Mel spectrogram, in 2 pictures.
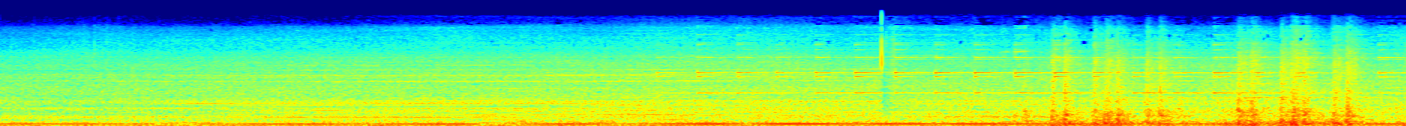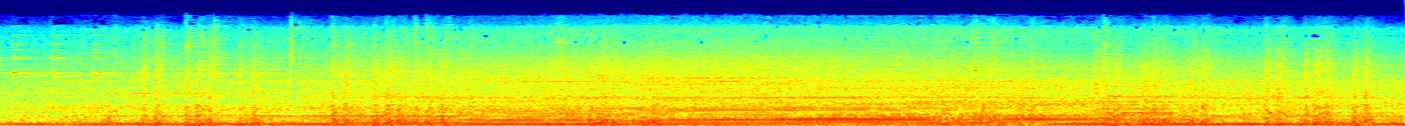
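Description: Diesel-hauled work train approaching and passing, its engines humming low and steady and growing louder. From about ten seconds in, the wheels bang and clatter in quick succession over the diamond crossing, with thin high squealing tones.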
